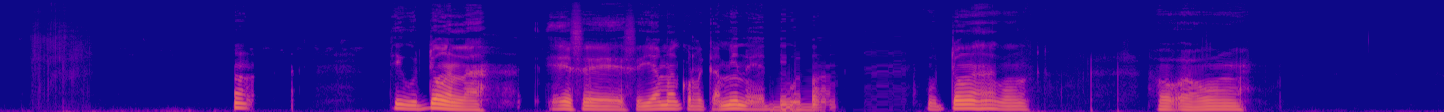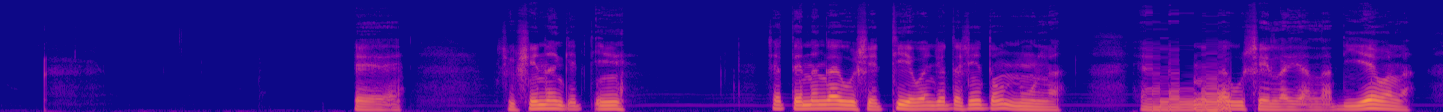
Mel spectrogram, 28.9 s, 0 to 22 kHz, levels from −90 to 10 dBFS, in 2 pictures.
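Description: At 7.70 to 9.05 s, and again at 25.91 to 26.77 s, the speech turns into a rigid, metallic buzz pitched at 93.8 Hz, still loosely tracking the words. This robotic sound from repeated short buffers likely comes from audio arriving too seldom, with most of each stretch filled by looping a slice of about 10.7 ms. A spectrogram shows evenly spaced harmonics of 93.8 Hz; the waveform shows identical short cycles repeating.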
